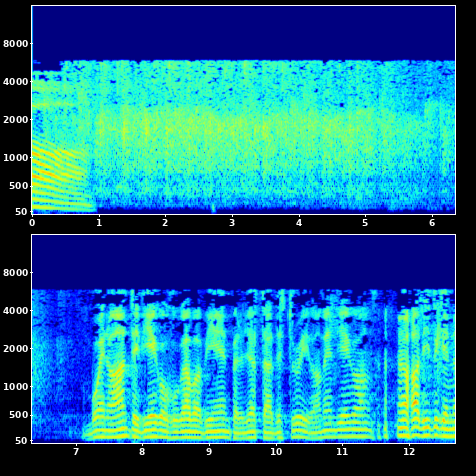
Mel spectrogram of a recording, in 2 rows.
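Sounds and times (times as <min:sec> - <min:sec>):
person calling out: 0:00.0 - 0:00.9
crowd applauding: 0:00.0 - 0:06.8
speech: 0:07.4 - 0:12.6
laughter: 0:11.5 - 0:12.6.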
